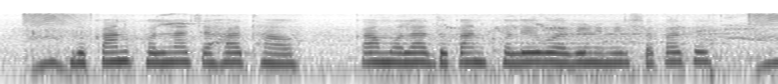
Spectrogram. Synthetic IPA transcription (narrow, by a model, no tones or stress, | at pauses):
d̪ukankʰolnat͡ɕaɦət̪ʰãw | kaməlad̪ukankʰoleʋəɾiɳ̃milɕəkət̪e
